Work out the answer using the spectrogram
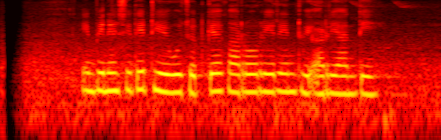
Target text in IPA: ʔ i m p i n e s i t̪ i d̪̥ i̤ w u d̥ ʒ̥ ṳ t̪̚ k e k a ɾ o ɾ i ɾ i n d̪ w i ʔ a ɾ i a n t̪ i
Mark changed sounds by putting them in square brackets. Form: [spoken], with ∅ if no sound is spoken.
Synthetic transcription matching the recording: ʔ i m p i n e s i t̪ i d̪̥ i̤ w u d̥ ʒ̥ ṳ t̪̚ k e k a ɾ o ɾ i ɾ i n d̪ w i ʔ a ɾ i a n t̪ i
